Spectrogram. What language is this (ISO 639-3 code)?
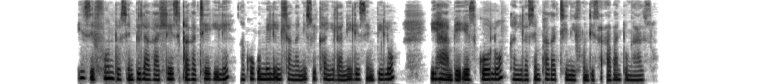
nde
